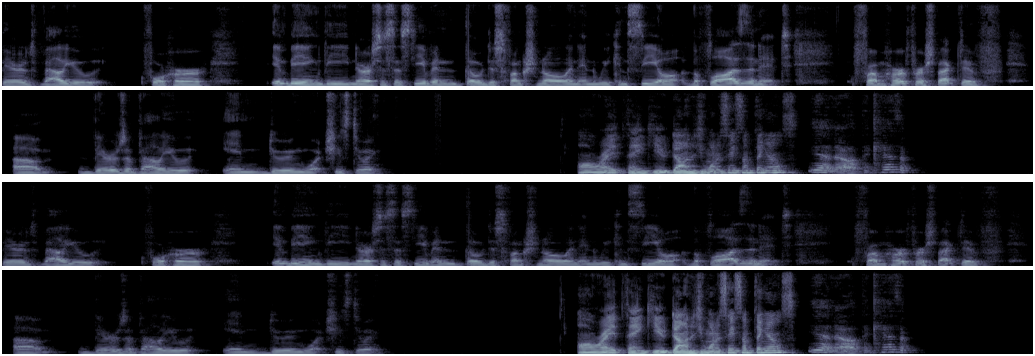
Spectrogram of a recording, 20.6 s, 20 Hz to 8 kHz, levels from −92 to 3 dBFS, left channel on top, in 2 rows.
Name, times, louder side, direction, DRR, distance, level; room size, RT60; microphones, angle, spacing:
voice 1, 0.0-1.0 1.5-2.3 2.7-8.2 8.5-10.8 11.1-12.2 12.5-14.1, left 5 dB, 50° left, 0.3 m, -39 dB
voice 2, 16.1-18.2, right 3 dB, 85° right, 0.5 m, -33 dB
voice 3, 18.4-19.3, equal, 10° right, 0.6 m, -43 dB
2.5 x 2.1 x 2.7 m
head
